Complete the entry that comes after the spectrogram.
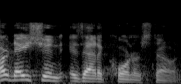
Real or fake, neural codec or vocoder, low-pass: fake; vocoder, 22.05 kHz, 80 mel bands, Vocos; 7.2 kHz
